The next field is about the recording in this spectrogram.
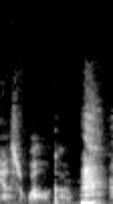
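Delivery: mock ASMR whisper. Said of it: "this is an A S M R".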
